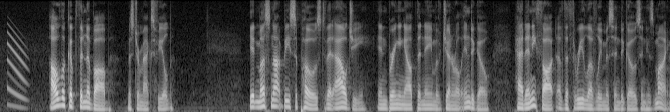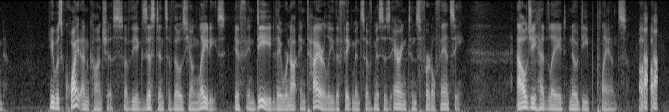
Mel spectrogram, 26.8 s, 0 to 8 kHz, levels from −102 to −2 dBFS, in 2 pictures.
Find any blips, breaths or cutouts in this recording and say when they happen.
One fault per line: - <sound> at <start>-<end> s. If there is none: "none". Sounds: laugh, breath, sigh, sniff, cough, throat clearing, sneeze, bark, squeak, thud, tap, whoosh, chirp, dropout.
- chirp at 0.1-0.6 s
- laugh at 26.2-26.6 s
